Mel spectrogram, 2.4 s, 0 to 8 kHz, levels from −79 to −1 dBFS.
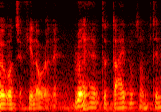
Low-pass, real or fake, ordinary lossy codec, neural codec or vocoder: none; fake; none; codec, 16 kHz, 0.5 kbps, FunCodec, trained on LibriTTS, 25 frames a second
